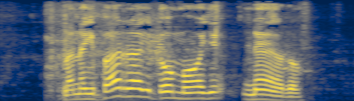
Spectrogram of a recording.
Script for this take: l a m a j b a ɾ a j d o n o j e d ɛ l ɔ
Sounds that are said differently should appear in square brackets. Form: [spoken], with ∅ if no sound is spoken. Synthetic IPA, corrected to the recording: l a [n] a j b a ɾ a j d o [m] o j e [n] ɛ [ɾ] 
